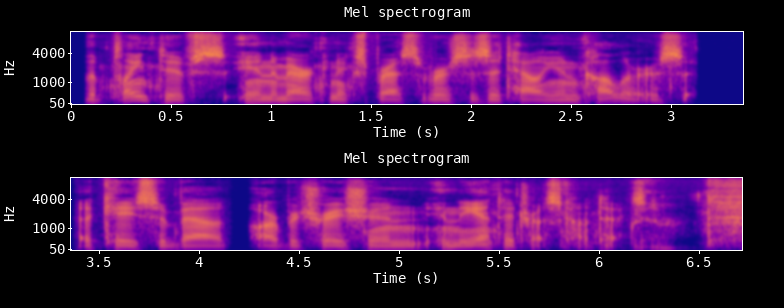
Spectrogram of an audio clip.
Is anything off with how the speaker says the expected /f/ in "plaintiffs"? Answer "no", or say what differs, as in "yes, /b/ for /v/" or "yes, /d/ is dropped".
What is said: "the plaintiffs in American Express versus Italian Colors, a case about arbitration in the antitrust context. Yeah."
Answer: no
